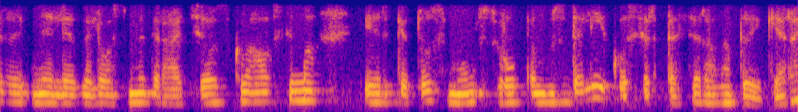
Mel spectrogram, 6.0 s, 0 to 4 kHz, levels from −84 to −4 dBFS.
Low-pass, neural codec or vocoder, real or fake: 3.6 kHz; none; real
